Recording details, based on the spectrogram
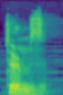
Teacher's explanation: it ends with a voiced sound, ma sound, there is vibration, it's voiced, so the S that comes after that will be pronounced like terms, za sound, and not terms, of course.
